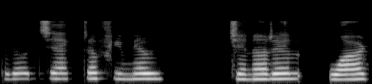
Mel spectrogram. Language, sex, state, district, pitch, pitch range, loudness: Bengali, female, West Bengal, Paschim Medinipur, 255 Hz, 245-255 Hz, -16 LUFS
